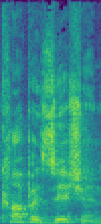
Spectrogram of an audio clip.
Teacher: composition stress on the third syllable not the second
